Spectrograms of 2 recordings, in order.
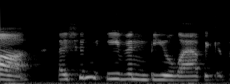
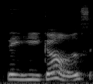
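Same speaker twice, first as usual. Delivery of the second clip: ordinary delivery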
